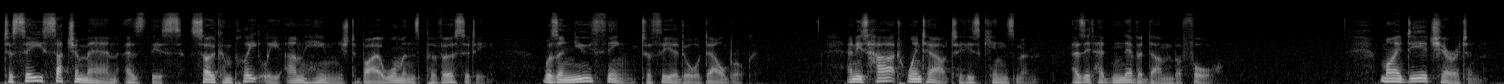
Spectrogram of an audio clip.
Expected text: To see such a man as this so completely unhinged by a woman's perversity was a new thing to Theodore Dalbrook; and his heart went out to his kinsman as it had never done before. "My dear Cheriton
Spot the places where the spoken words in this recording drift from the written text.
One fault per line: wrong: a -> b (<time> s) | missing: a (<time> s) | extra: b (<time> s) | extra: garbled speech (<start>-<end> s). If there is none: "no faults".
no faults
